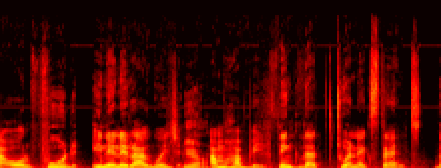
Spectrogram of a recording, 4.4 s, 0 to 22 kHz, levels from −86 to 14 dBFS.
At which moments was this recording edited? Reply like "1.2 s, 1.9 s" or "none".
2.7 s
